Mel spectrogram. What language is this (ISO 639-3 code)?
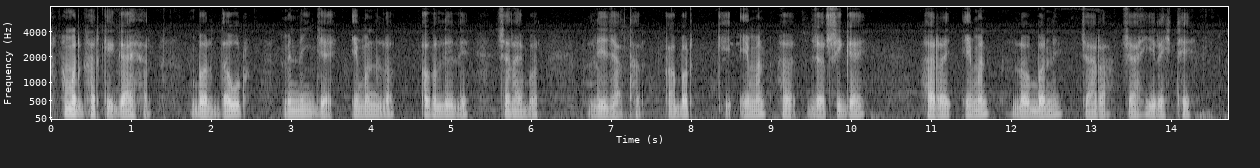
hne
